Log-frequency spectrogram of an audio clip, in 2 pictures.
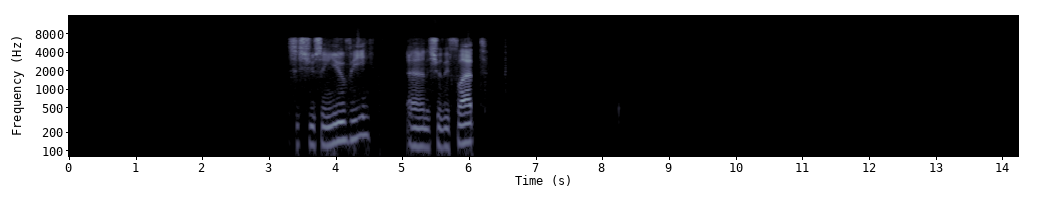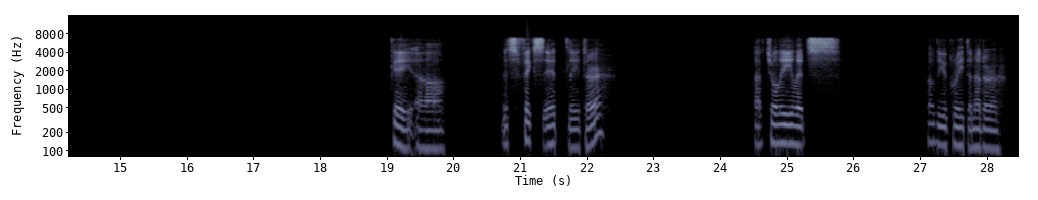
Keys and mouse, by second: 0.2 middle click, 1.0 middle click, 2.1 middle click, 3.9 middle click, 4.6-5.8 drag, 19.2-20.7 middle drag, 22.0-23.9 middle drag, 24.2-25.1 middle drag, 25.4 Tab, 26.1 alt+shift+z, 27.9 u.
